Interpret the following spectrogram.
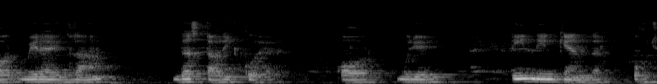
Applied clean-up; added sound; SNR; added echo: none; none; none; reverberation time 0.7 s.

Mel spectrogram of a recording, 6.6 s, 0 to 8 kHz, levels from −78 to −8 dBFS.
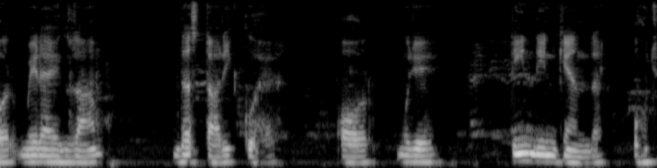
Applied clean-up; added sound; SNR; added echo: none; none; none; none.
